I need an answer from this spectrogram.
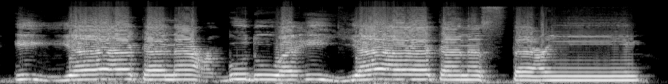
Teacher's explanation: تو تشدید والا حرف یہ 2 حرفوں کے قائم مقام ہوتا ہے، یہاں پر دو یا ہیں دراصل، پہلی یا ساکن ہے اور دوسری یا متحرک ہے. تو آپ نے پہلی یا جو ساکنہ ہے وہاں کیا کرنا ہے، آواز کو بند کر لینا ہے، اور دوسری یا جو متحرک ہے وہاں پر آواز کو چھوڑ کر پڑھنا ہے. جیسا کہ مشدد حرف کے بارے میں قاعدہ ہے کہ اسے ادا کیا جاتا ہے سختی کے ساتھ ذرا رک کر.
